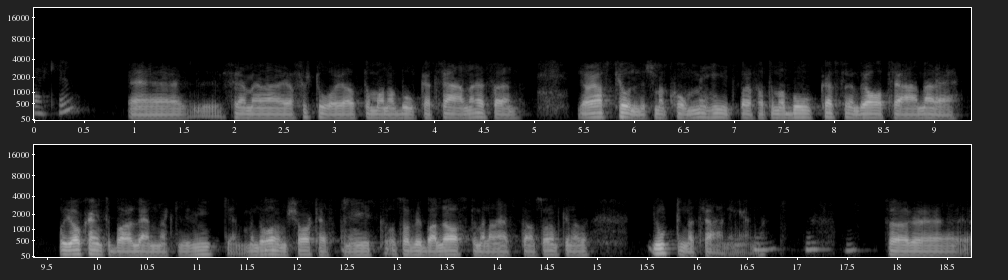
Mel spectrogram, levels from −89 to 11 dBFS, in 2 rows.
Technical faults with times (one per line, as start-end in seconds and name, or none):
0.00-18.75 G.729 codec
